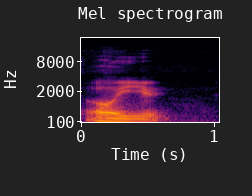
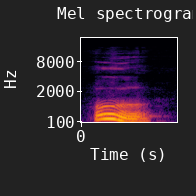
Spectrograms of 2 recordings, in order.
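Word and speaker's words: ου: just ao, eu, and this one is not pronounced as OU, but as U, like a double O in boost or pull, U.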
